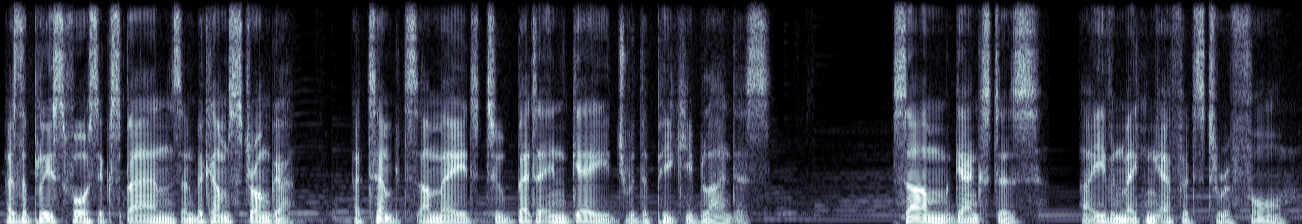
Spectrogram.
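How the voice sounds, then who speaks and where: A man reading scripted true-crime narration in a measured, dramatic way with suspenseful pauses. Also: deep voice, a bit bright. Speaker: documentary narrator. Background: background music.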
